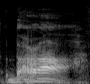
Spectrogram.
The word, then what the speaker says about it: bara: Now, the Hebrew word for create is the word bara. You're meant to roll your R's, but I can't do that. So bara, something, roll the R.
